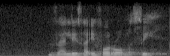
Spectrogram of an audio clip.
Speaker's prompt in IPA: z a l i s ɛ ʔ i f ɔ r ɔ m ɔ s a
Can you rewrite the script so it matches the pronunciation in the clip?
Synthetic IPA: z a l i s a ʔ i f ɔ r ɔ m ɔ s i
